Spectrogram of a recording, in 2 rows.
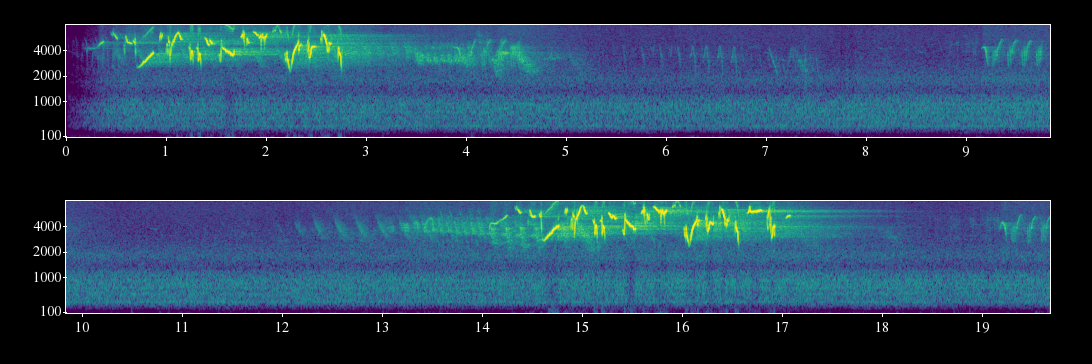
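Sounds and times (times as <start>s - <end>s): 
dunnock singing thin notes, trills and jangling burst: 0.0s - 7.6s, 12.0s - 19.6s.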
